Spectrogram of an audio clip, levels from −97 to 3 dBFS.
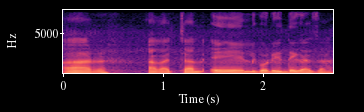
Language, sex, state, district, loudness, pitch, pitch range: Chakma, male, Tripura, Unakoti, -17 LUFS, 135 Hz, 125-140 Hz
